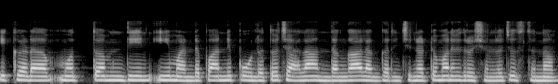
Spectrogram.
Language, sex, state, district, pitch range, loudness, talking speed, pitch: Telugu, female, Andhra Pradesh, Guntur, 185-195 Hz, -13 LUFS, 150 wpm, 190 Hz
